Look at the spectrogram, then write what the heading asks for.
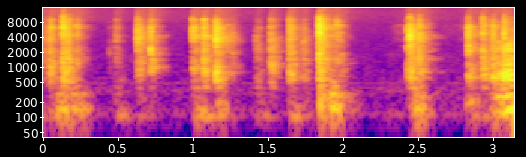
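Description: Bursts of typing on a computer keyboard, irregular clusters of clicks with short pauses between, close and fairly clear with no talking.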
